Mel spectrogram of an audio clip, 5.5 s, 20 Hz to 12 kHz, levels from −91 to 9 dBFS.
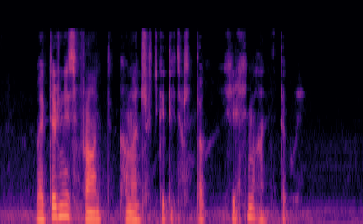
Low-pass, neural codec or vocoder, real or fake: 7.2 kHz; codec, 16 kHz, 2 kbps, FreqCodec, larger model; fake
